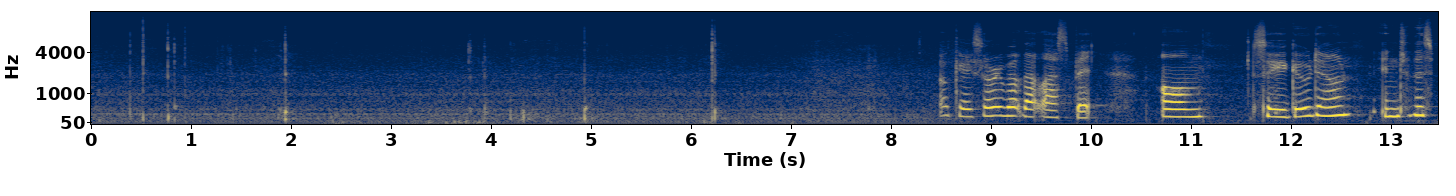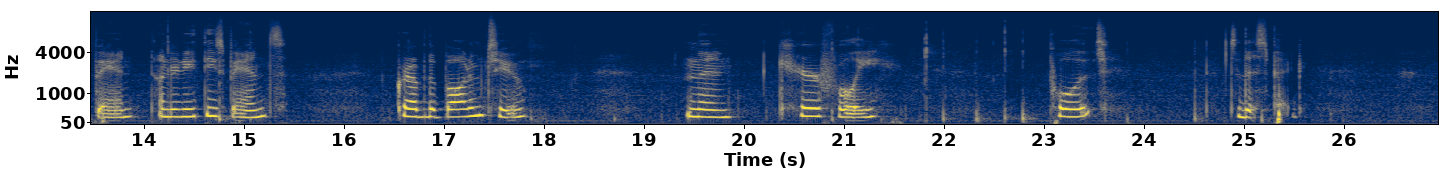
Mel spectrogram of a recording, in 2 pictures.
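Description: Small plastic clicks and taps sound as rubber bands are worked over pegs.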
